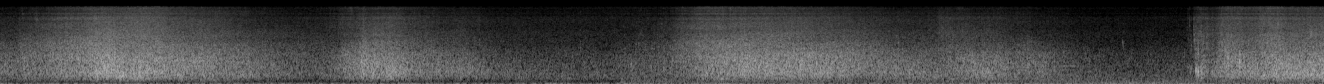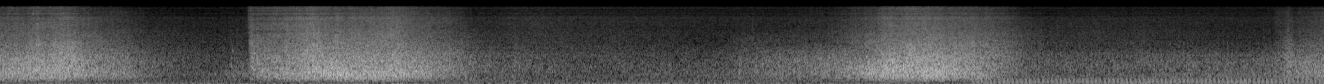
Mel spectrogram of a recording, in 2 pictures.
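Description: Small waves breaking on a sandy beach, the surf swelling and dying away every few seconds.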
